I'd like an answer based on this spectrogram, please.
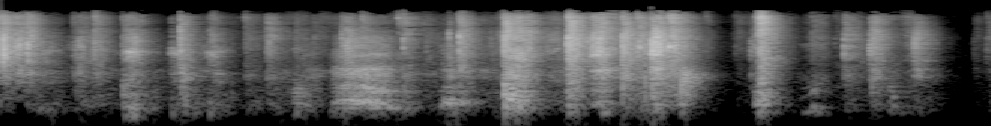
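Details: A little dog and a big dog fighting, the small one biting the larger dog's neck in a death grip; harsh, noisy snarls come in rapid uneven bursts with scuffling throughout and short pauses between flurries.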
